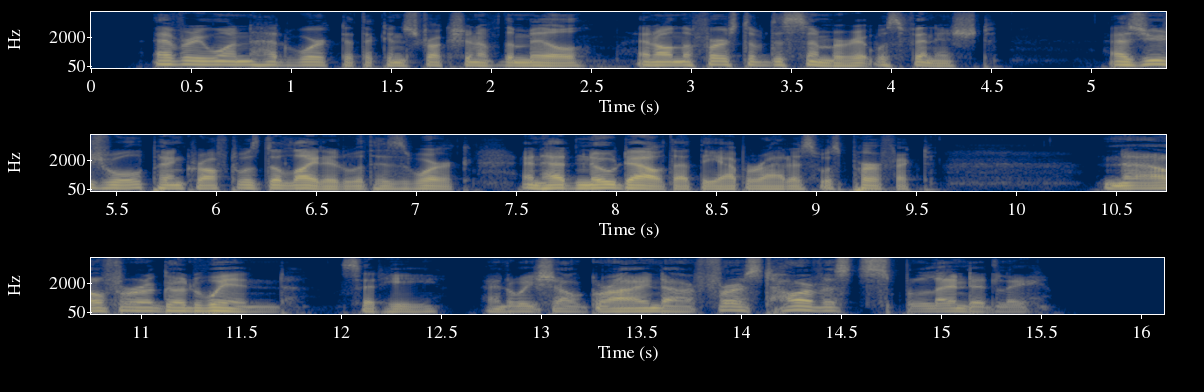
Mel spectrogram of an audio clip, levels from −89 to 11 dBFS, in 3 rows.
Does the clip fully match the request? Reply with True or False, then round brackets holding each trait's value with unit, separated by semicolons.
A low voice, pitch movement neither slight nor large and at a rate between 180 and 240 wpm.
True (110 Hz; 3.7 semitones; 190 wpm)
